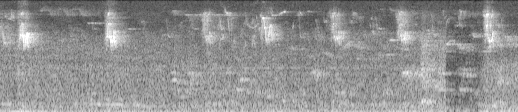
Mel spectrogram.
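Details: House sparrow giving sharp single chirps about once a second, spaced fairly evenly, with softer chirps from other birds and a low background hum.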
